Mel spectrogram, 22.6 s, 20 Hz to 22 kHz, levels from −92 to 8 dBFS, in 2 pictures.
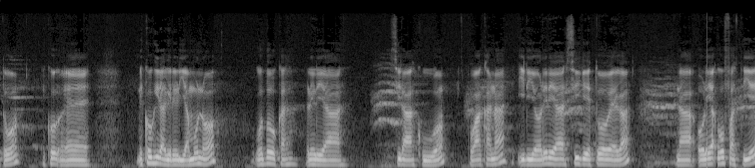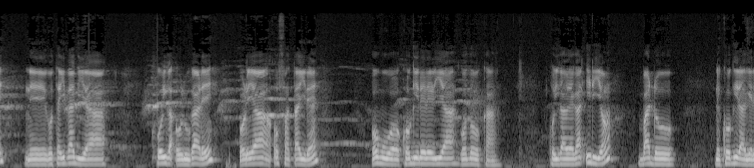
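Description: From 8.54 to 13.66 s, periodic USB or driver dropouts leave few-millisecond silent gaps every 1.02 s: regular ticks, flat waveform notches, vertical spectrogram stripes.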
